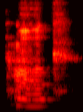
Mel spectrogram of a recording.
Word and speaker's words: conch: we pronounce conch like crotch with an N.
